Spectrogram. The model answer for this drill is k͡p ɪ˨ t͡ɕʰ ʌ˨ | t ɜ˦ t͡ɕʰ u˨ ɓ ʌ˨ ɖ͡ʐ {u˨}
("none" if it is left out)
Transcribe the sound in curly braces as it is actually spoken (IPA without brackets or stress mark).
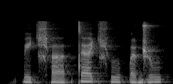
u˦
